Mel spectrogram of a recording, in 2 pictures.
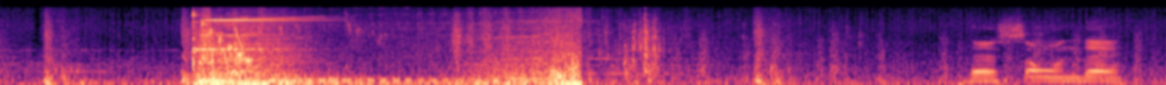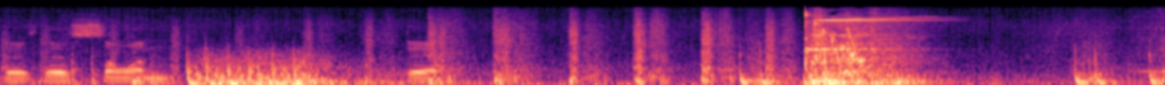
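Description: A magical whoosh bursts out with a shimmering ring.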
